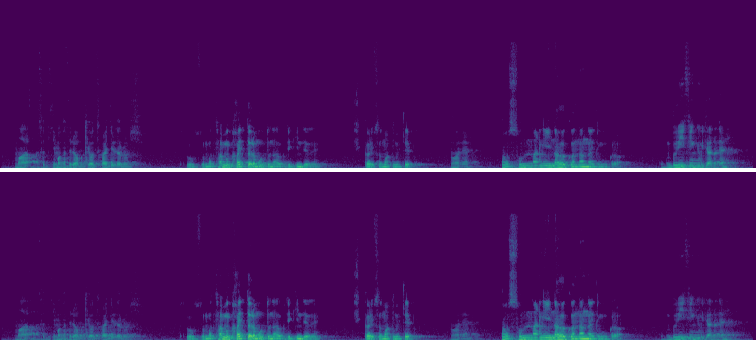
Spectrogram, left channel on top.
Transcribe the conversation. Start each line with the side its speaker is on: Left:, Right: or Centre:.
Left: まあ、そっちに任せれば、まあ、今日は疲れてるだろうし。
Right: そうそう。まあ多分帰ったらもっと長くできんだよね。しっかりそのまとめて。
Left: まあね、
Right: 多分そんなに長くはなんないと思うから。
Left: ブリーフィングみたいなね。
